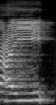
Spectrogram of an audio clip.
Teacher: عین یا زبر عی، یہاں پر یا لین ہے تو اسے جلدی اور نرمی سے پڑھیں، اور عین حروف حلقی میں سے ہے تو اسے حلق کے درمیان سے صاف نکالیں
